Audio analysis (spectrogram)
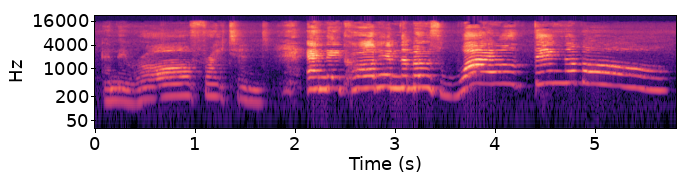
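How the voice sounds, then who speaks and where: Slow, dramatic woman reading a storybook. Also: extremely high pitch, sing-song. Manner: dramatic, with hushed whispered phrases and drawn-out words. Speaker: teacher reading a story aloud. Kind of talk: expressive children's storybook narration.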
